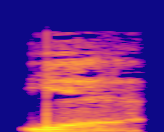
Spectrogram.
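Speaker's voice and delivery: put-on low, deep voice of an old smoker; deep smoker's voice. A narrator's reading. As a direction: sink into a deep smoky voice. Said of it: "in her deep smoker's voice".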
